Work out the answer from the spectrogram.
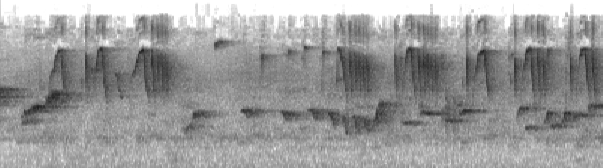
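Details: Prinia song used as a lure for other birds: lively, varied high whistled sweeps interleaved with short mid-pitched notes, continuous and loud throughout.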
